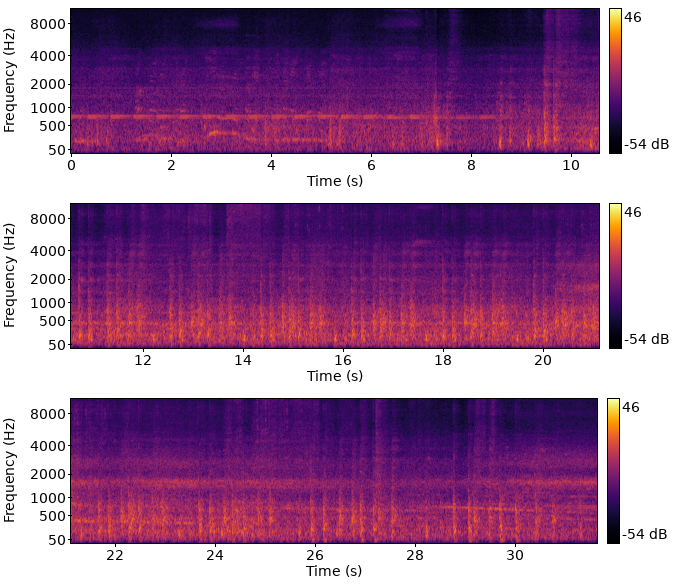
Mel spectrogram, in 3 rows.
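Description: Series E353 limited express electric train pulling into the station alongside the platform, its wheels clicking in quick, dense runs over the rail joints. A steady tone sounds for the first eight seconds or so, and a steady high squeal joins about twenty seconds in.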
